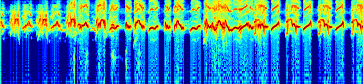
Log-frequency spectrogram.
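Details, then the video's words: Sooty-headed bulbul in noisy, agitated calling: a rapid string of bright, high chirps, each with a quick upward flick, about three per second and fairly uneven in spacing, after a short quiet start. "SUARA KUTILANG RIBUT"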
